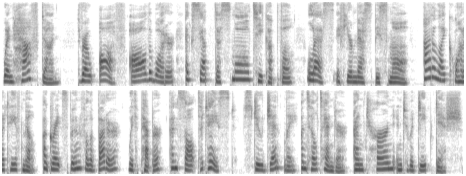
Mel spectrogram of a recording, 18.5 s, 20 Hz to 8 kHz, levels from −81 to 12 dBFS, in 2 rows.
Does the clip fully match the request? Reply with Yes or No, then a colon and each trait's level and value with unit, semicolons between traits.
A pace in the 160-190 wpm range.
No: average, 145 wpm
